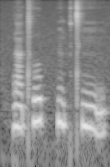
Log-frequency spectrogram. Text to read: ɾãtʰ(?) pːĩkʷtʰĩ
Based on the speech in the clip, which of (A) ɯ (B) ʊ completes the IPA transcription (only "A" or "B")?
B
